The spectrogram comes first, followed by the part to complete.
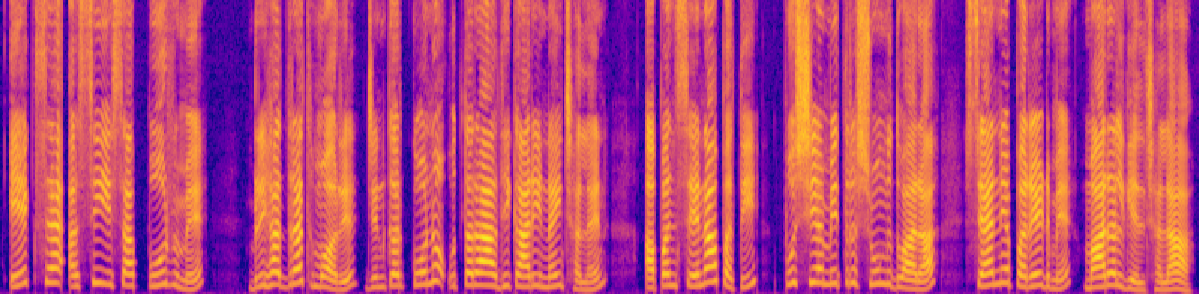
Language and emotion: Maithili, neutral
